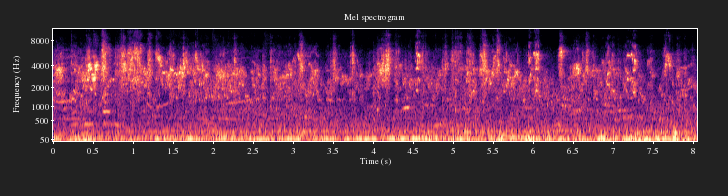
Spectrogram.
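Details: A budgerigar colony in an aviary keeps up an even, continuous chatter of high scratchy chirps and warbled notes at moderate volume.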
